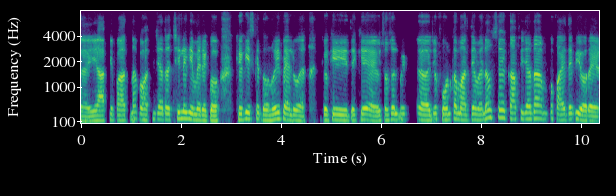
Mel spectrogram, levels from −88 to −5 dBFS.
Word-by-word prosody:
ये 120 +1 -1
आपकी 130 +3 0
बात 135 0 +1
ना 165 - -2
बहुत 145 -2 0
ही - - -7
ज़्यादा 155 -1 +1
अच्छी 155 +3 -1
लगी 175 -2 +3
मेरे 140 -2 +2
को 125 0 +2 0.4
क्योंकि 155 +3 +2
इसके 165 +1 -4
दोनों 140 +2 +2
ही 170 - +3
पहलू 145 -6 0
हैं 120 -2 -2 0.3
क्योंकि 140 -1 +1
देखिए 135 -3 +1
सोशल 155 +3 -1
मीड 155 0 -5 0.3
अ, 135 -2 +3
जो 155 - -1
फ़ोन 150 0 +1
का 170 - +2
माध्यम 145 -1 +1
है - - -1
ना 175 +5 +1
उससे 200 0 -1
काफ़ी 160 0 0
ज़्यादा 170 +2 +3
हमको 165 0 -7
फ़ायदे 145 +3 0
भी 165 +1 0
हो 140 -4 +4
रहे 125 -1 +2
हैं, 115 - -1
150 Hz, 215 wpm, -19 LUFS, 135-160 Hz, 0.4 s, हो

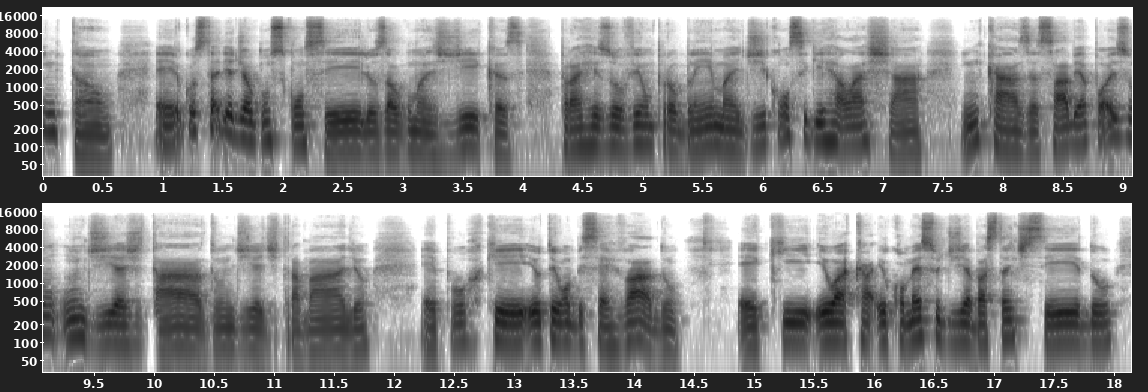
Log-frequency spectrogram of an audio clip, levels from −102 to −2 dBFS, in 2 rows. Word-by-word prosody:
Então, 80 - -3 0.3
eh, 115 - +1
eu - - -1
gostaria 185 -1 +1
de 150 - 0
alguns 135 0 +3
conselhos, 95 -7 +1
algumas 90 -2 0
dicas 90 -1 -2 0.3
pra 100 -1 +1
resolver 110 +1 0
um 115 - -1
problema 100 0 0
de 105 +5 -4
conseguir 130 +2 -1
relaxar 105 -7 0 0.3
em 115 +4 -1
casa, 95 -7 0
sabe, 105 +5 +1
após 125 +5 0
um 145 -1 -2
um 125 +3 +1
dia 105 -2 0
agitado, 95 -2 -1
um 90 - -3
dia 90 0 -4
de 80 - -10
trabalho. 85 +3 -3 0.4
Eh, 90 - -3
porque 105 +1 +1
eu 110 0 +4
tenho 115 -1 +3
observado, 95 -4 0 0.5
eh, 95 +1 0
que 110 +4 -1
eu 110 +1 +8
aca 110 0 +3
eu 110 - +2
começo 120 +3 +2
o - - -1
dia 110 0 +1
bastante 105 +5 0
cedo 105 -1 +1
105 Hz, 140 wpm, -23 LUFS, 90-115 Hz, 0.5 s, eu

